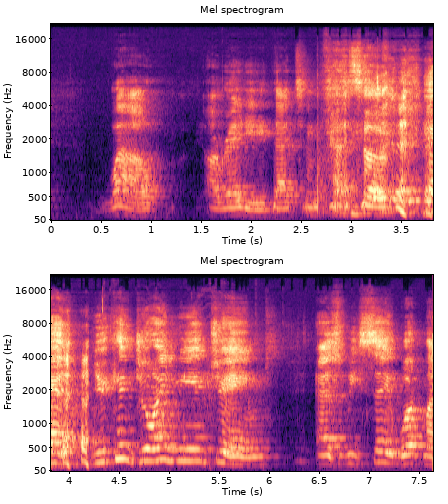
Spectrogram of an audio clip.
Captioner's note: chuckles from the CROWD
